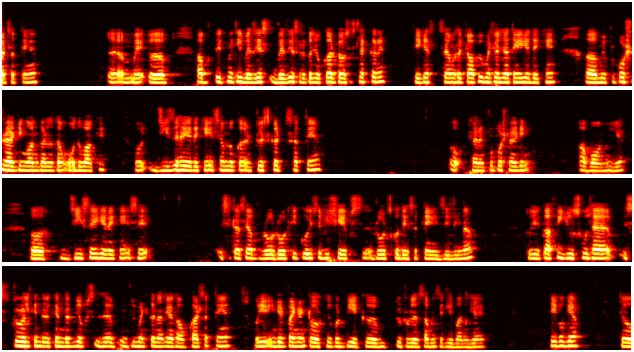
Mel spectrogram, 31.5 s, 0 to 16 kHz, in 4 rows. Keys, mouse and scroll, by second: 3.4 click, 4.3 Tab, 5.4 KP_7, 5.7-7.0 scroll down 3, 7.0 click, 8.5 0, 9.4 g, 14.9 o, 16.2 g, 21.5 click, 21.9 g, 23.6 click, 24.4 g, 25.8 click, 26.6 g, 27.7-30.1 middle drag, 30.1 Tab, 30.8-31.4 middle drag.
